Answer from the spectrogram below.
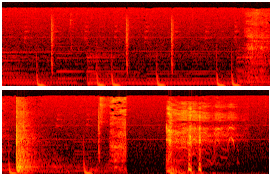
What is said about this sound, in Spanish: No, y los eructos son épicos, ¿eh? Dale, dale, eructa. Qué bueno tú.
